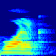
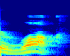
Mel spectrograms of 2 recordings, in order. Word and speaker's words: walk: और देख लीजिए क्या लिखा हुआ है, WALK, तो अब बॉल्क, ऐसा बोलते बॉल्क, बाल्क, अरे भाई क्या बोले जा रहे हो, केवल वॉक, इस तरीके से केवल वॉक पढ़ना है आपको और कुछ नहीं, है ना, वॉक।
